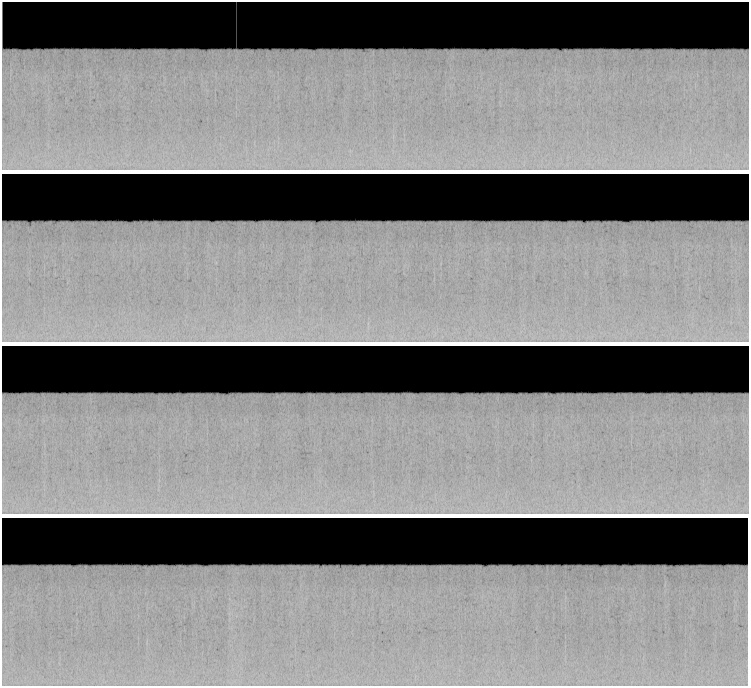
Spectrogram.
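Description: Steady rain: an even, dense hiss of many small drops splashing.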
